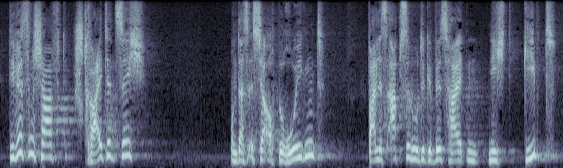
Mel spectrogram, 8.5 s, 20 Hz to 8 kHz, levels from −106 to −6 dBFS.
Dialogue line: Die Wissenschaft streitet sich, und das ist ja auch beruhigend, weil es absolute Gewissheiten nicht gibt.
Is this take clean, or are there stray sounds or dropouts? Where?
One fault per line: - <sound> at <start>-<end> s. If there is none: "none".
none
